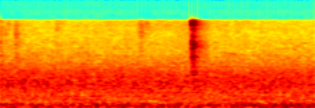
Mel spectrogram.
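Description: Near quiet: a faint steady background hiss, broken once by a single short click a little past halfway.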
